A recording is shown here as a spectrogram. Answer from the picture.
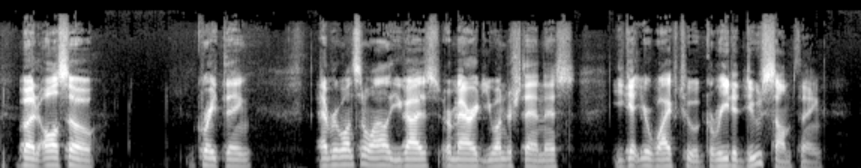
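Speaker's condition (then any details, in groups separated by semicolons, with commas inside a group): No condition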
